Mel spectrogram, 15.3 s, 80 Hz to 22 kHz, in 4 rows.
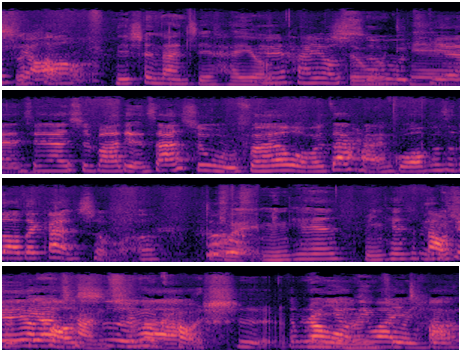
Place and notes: recorded from the 4th floor
some street sounds from outside
chatting
대한민국, 10 December 2020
